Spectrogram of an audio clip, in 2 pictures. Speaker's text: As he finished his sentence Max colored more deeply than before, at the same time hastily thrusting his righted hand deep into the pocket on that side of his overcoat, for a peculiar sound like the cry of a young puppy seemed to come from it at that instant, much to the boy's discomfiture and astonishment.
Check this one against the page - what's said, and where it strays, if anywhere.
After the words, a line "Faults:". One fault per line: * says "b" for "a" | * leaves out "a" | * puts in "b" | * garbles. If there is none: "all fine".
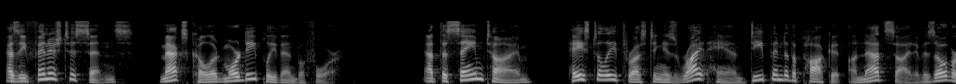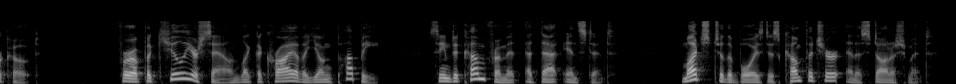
As he finished his sentence Max colored more deeply than before, at the same time hastily thrusting his right hand deep into the pocket on that side of his overcoat, for a peculiar sound like the cry of a young puppy seemed to come from it at that instant, much to the boy's discomfiture and astonishment.
Faults:
* says "right" for "righted"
